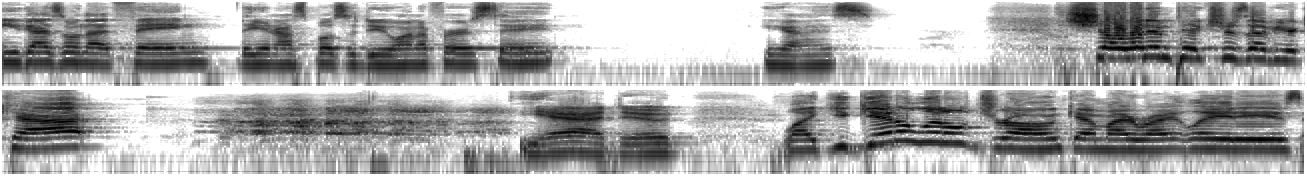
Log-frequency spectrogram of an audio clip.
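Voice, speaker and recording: A young woman performing a stand-up comedy set on stage, brash and profane, with a hoarse voice that carries. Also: fairly high pitch. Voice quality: hoarse, carrying voice. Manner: brash, profane, self-mocking. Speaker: stand-up comic. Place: comedy stage with live audience.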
